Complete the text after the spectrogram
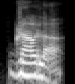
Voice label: "growler", Indian

